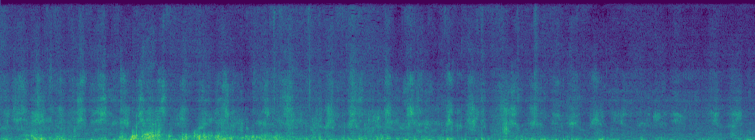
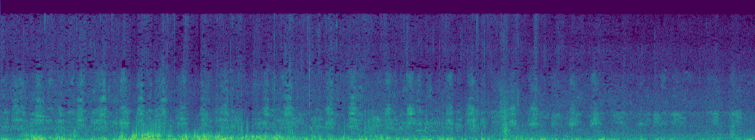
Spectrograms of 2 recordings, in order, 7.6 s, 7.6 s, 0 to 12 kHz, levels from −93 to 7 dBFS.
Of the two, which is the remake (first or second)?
first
